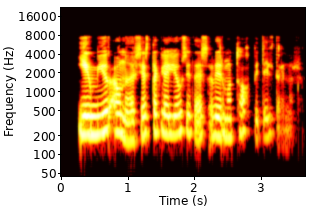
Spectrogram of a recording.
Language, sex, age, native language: Icelandic, female, 40-49, Icelandic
